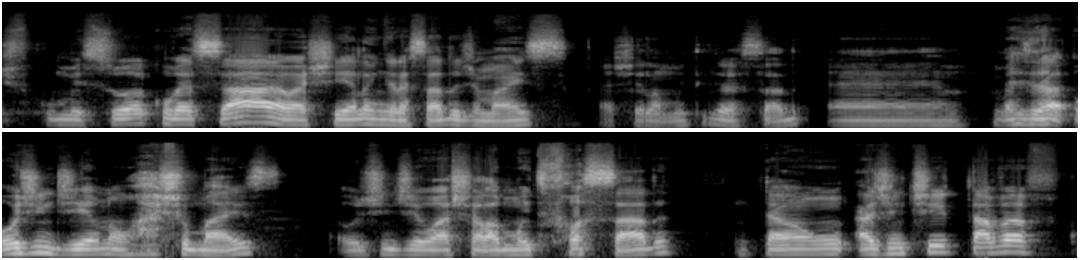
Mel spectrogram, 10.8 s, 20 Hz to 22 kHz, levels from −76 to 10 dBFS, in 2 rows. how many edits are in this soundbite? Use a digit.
2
